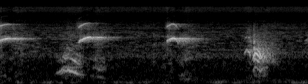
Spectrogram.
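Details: Deccani partridge calling: three short bursts about a second apart, each a high clear whistled note paired with lower squeaky notes that slide downward, with a hoarse note at the end.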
